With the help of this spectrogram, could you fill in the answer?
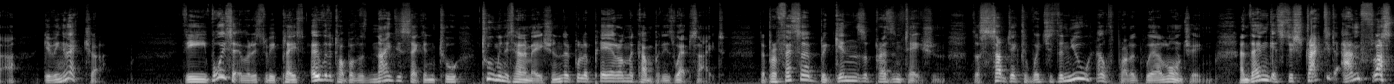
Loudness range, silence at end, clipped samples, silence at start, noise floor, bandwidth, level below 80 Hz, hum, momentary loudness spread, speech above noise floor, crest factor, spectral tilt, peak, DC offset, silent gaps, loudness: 3 LU; 0 s; under 0.1%; 0 s; -57 dBFS; 20 kHz; -52 dBFS; none; 13 LU; 35 dB; 24 dB; -5 dB/octave; 0 dBFS; under 0.1%; none; -23 LUFS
